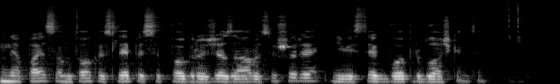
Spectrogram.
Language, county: Lithuanian, Klaipėda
